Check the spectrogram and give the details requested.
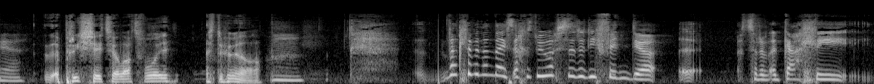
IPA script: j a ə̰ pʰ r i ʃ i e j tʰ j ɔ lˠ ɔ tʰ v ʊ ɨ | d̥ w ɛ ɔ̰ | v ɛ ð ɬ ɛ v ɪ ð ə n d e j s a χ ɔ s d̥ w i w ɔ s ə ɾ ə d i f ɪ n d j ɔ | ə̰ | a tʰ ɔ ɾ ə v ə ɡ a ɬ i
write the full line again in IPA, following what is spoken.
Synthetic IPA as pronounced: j a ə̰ pʰ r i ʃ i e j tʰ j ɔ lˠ ɔ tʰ v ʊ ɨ | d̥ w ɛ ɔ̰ | v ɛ ɬ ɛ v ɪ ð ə n d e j s a χ ɔ s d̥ w i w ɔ s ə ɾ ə d i f ɪ n d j ɔ | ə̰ | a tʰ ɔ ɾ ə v ə ɡ a ɬ i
